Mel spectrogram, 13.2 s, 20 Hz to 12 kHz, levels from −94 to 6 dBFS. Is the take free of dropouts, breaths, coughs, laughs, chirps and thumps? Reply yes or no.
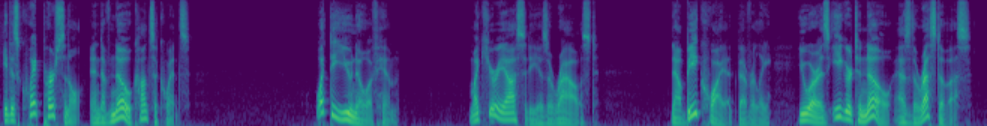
yes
